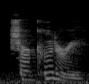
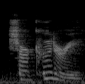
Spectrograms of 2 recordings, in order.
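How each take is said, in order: No difference in how they are said.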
